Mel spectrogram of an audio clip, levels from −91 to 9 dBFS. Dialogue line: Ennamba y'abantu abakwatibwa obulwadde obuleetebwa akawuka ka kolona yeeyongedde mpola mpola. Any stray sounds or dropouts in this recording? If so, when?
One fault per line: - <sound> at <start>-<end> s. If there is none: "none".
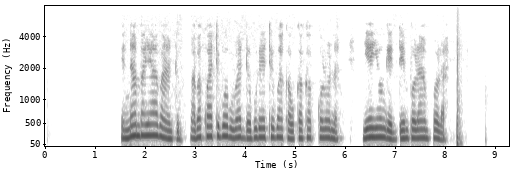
- thud at 8.2-8.4 s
